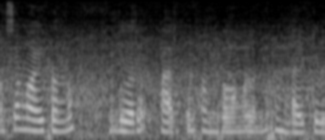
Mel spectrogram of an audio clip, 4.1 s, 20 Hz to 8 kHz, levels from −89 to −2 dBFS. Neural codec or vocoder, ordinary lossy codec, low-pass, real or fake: codec, 16 kHz, 4 kbps, FunCodec, trained on Chinese and English, 50 frames a second; none; none; fake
